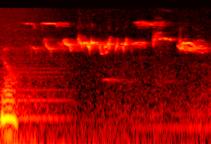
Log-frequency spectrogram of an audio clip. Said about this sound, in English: And it's such a beautiful location. But listen to the birds. There's nobody living nearby.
